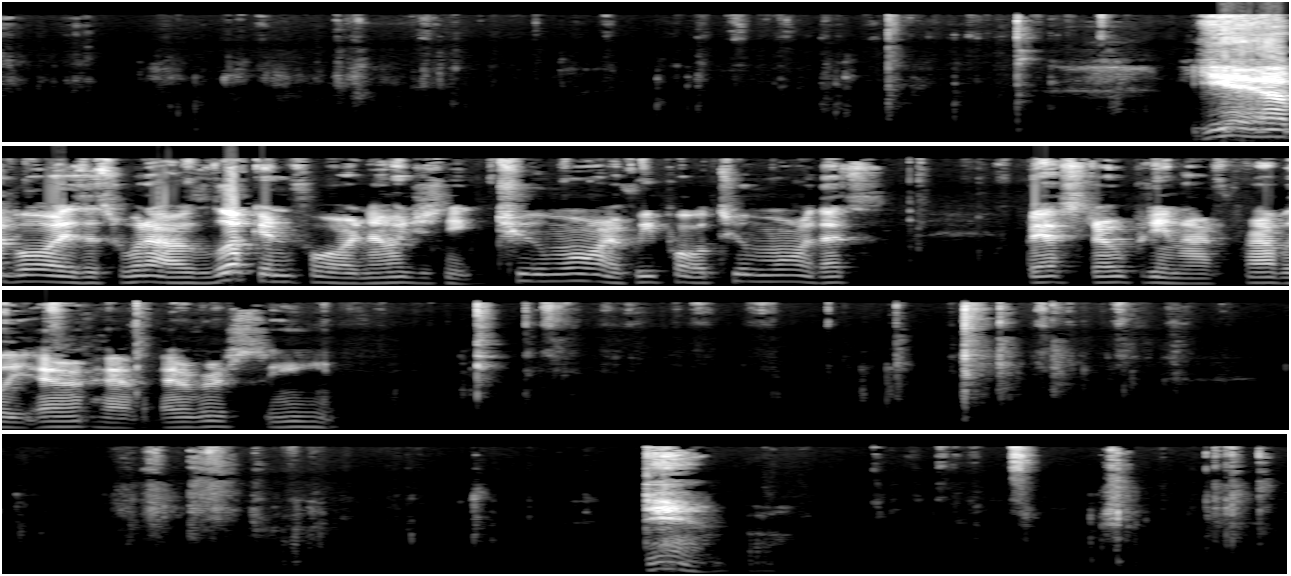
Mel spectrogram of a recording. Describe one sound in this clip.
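Trading cards slide and shuffle against each other and a cloth playmat.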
